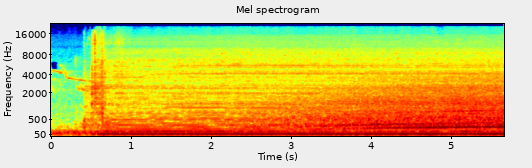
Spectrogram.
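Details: 1968 GE Fashionette 6000 window air conditioner, cleaned, fan motor lubricated, new filter foam, started on low cool: a click, then a steady low hum building smoothly as the motor comes up to speed, no rattle; very quiet. Normal running.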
